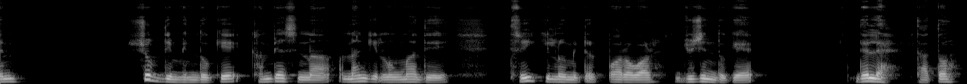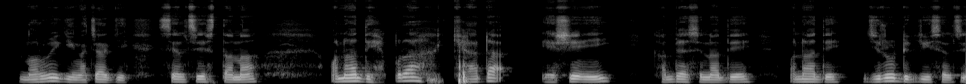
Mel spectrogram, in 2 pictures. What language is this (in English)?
Sikkimese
